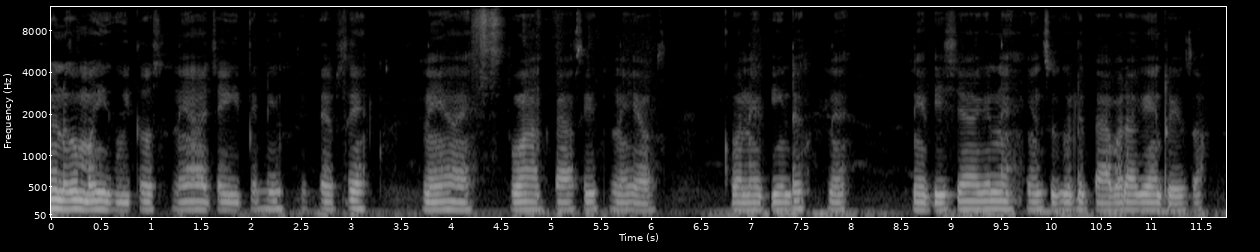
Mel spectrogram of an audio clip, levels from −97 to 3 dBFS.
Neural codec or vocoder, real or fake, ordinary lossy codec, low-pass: none; real; none; none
